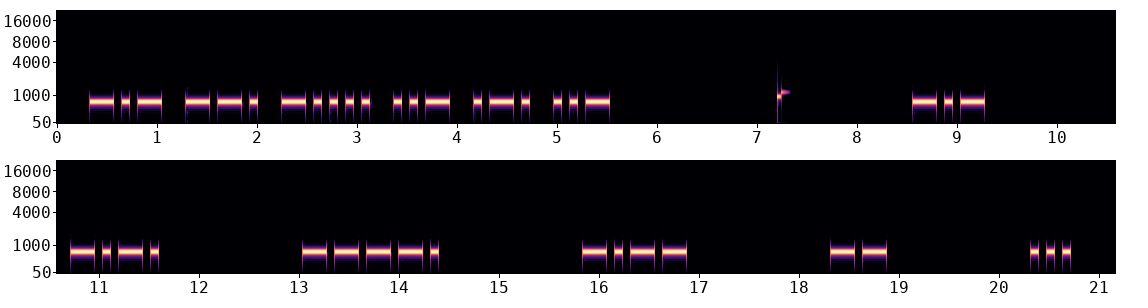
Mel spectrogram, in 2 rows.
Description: Morse code, heard as a keyed tone, about 15 wpm, spaced as for 8 wpm, 700 Hz. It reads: KG6URU KC9YMS
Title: USA Call Signs - 6 Characters - 6x Character Spacing - 15wpm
